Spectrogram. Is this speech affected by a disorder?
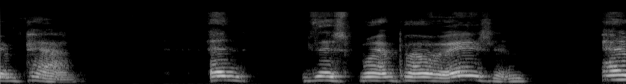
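Yes: ALS, bulbar form, bulbar onset.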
